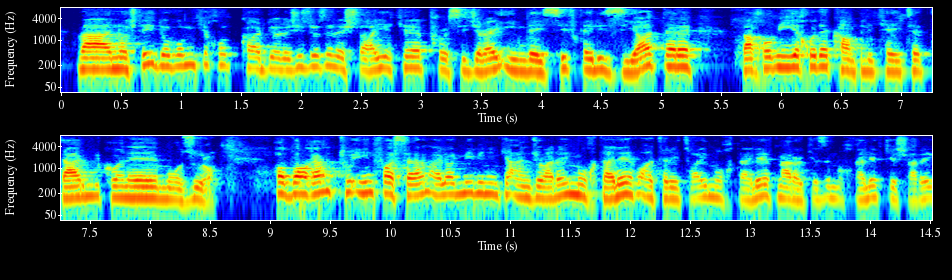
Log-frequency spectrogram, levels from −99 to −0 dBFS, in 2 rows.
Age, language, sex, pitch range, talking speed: 30-49, Persian, male, 150-190 Hz, 160 wpm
